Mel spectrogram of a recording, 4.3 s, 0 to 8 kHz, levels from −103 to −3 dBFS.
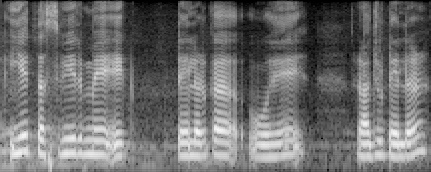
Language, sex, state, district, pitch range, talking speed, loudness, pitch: Hindi, female, Arunachal Pradesh, Lower Dibang Valley, 185-215 Hz, 155 wpm, -16 LUFS, 195 Hz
